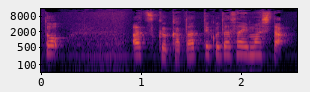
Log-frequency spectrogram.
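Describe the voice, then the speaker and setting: A young woman from Hyogo narrating a prepared report, reading in a careful, measured way. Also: high-pitched, fairly even intonation, slight background noise. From Hyogo Prefecture, Japan. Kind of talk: scripted narration.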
